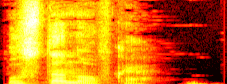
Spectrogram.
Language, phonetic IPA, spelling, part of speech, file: Russian, [ʊstɐˈnofkə], установка, noun, Ru-установка.ogg
- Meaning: 1. arrangement 2. mounting, installation, mount 3. setting 4. plant, installation, device or apparatus 5. orientation, aim, purpose 6. directions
